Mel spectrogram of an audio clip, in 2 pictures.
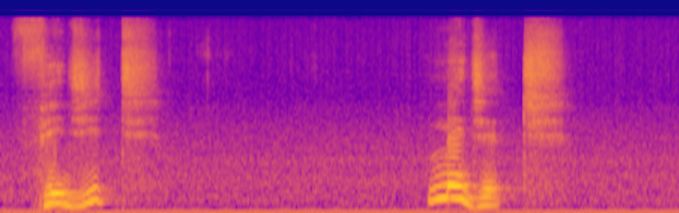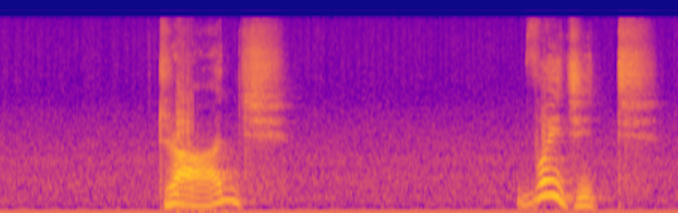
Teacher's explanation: when d is followed by g d remains silent and g has the sound of j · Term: silent d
